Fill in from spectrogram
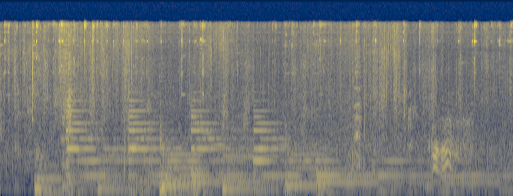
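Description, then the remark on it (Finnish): Dog park ambience before an election: dogs barking and yipping intermittently, mixed with people talking about politics and scattered background movement. “Vaalien alla myös koirapuistossa puhutaan politiikkaa.”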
